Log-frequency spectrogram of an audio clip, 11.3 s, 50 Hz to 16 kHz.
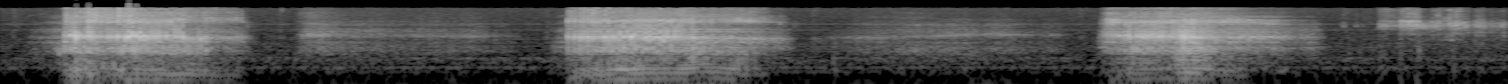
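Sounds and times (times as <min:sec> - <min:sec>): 
man snoring loudly with rasping inhales: 0:00.3 - 0:01.9, 0:04.2 - 0:06.0, 0:08.2 - 0:10.0
quieter breathing: 0:02.2 - 0:04.2, 0:05.7 - 0:08.5, 0:09.1 - 0:10.0.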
